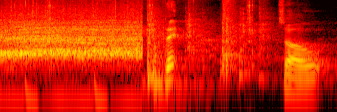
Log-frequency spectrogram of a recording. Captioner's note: applause; clocks ticking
